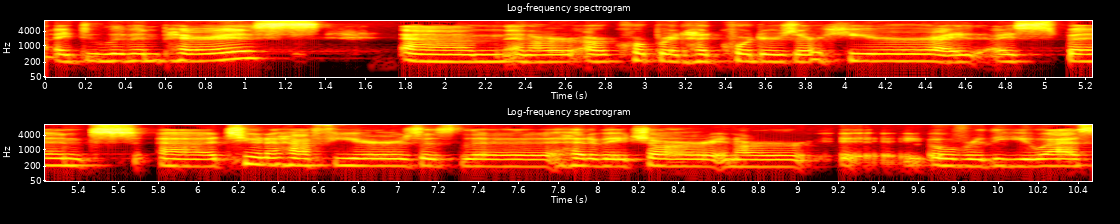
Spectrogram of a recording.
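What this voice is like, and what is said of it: American accent. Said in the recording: “As you can probably hear from my accent, I'm American.”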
